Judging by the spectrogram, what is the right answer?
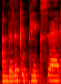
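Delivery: ordinary delivery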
